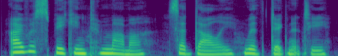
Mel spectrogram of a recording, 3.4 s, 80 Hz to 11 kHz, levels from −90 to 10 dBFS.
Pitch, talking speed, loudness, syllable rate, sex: 195 Hz, 160 wpm, -19 LUFS, 4.7 syllables/s, female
